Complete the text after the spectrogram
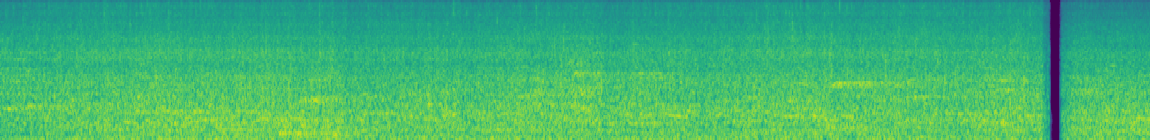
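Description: Fountain jets splash steadily into a pool.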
